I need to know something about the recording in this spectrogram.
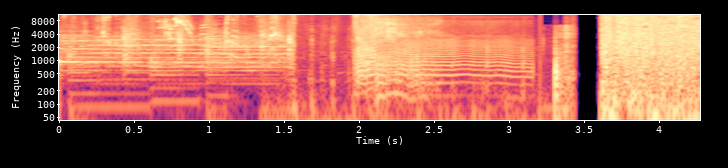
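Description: Edited-in comedy sound effects: background music for the first second or so, then a long, wavering pitched sound effect, cut off near the end by a short, loud explosion sound effect.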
